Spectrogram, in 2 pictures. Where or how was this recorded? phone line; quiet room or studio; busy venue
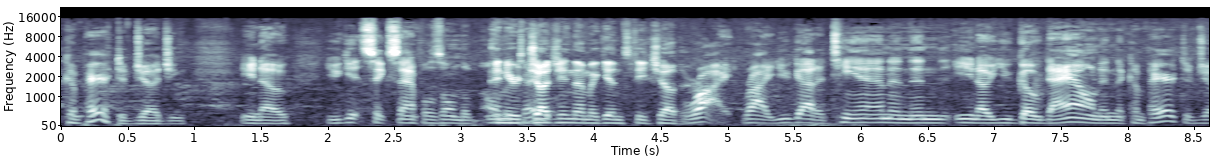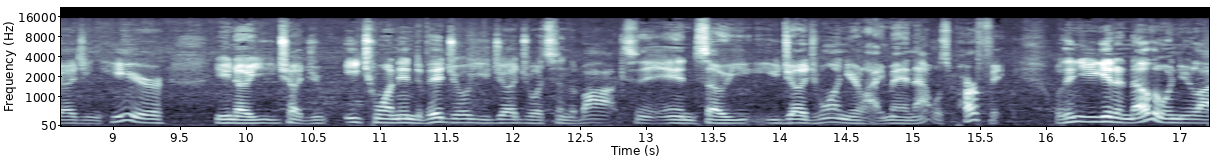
busy venue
